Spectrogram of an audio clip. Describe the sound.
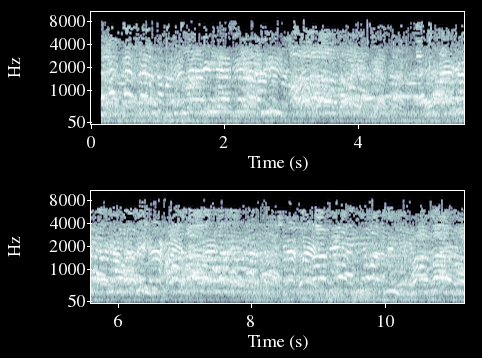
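A large crowd of protesters chanting slogans in the streets of Zahedan, a dense, continuous roar of many voices shouting together, loud and steady throughout.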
